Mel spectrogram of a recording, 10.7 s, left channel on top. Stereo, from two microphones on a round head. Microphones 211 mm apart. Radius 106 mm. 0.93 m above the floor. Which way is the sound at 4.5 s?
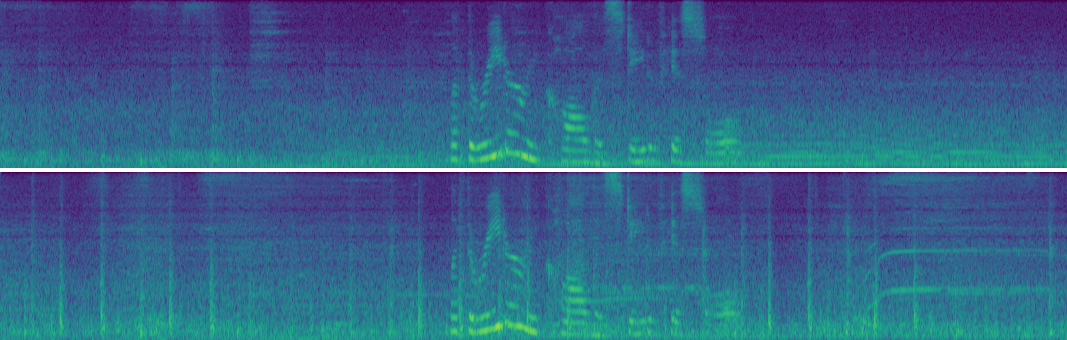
60° right (ahead or behind).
